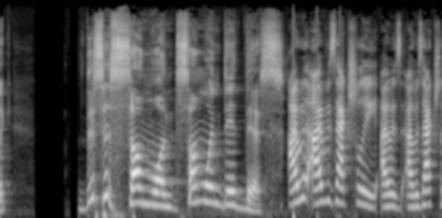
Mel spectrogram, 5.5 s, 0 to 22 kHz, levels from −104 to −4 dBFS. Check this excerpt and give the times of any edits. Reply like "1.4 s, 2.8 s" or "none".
none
